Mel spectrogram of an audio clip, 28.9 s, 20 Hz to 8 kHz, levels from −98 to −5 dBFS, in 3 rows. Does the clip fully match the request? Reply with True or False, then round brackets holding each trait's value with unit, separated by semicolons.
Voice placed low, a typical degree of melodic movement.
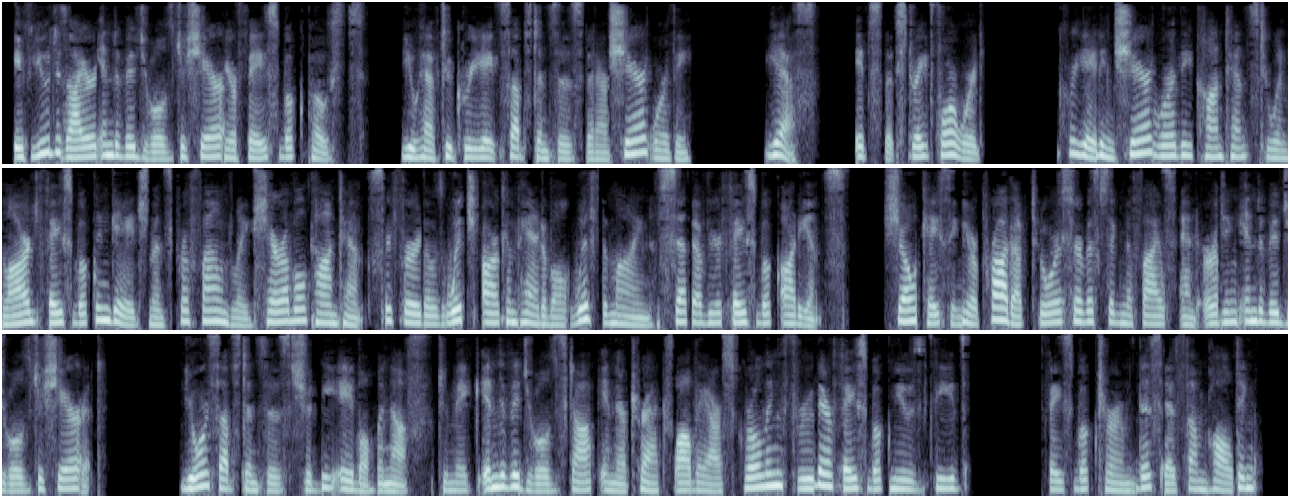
False (165 Hz; 4.7 semitones)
